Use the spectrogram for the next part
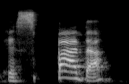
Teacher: the stress on the PA which is the second to last syllable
